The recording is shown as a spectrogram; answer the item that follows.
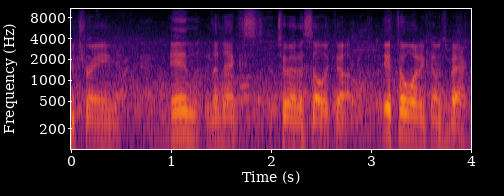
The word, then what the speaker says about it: Celica: would be uh the as the British say Tommy the Cela the Cela yeah the Celica and they said it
